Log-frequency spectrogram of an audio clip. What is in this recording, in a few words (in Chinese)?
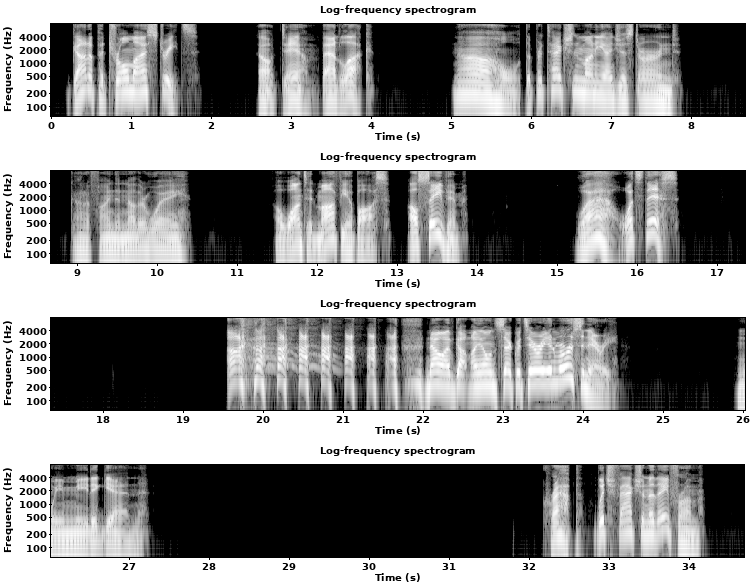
美式男游戏信息流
